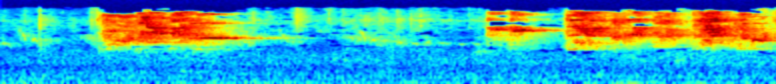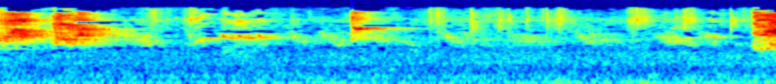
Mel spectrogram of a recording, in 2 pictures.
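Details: Copper-coloured canary singing: high, bright warbled phrases in loud bursts of about a second, separated by short quieter pauses and scattered single chirps, with a final burst starting at the end.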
